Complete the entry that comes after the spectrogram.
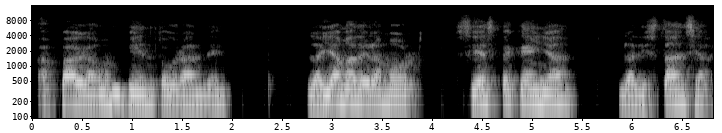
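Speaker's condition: Parkinson's disease; no tremor, fairly controlled, sudden difficulty swallowing and salivating about four months ago

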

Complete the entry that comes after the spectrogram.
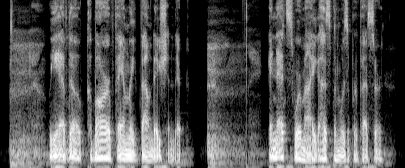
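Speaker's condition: Head and neck cancer, stage 4, into voice box

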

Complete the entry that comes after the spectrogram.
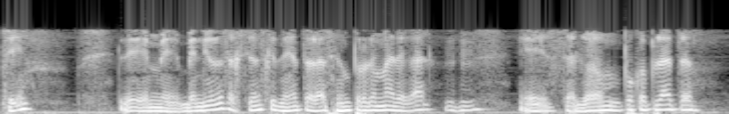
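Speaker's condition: Parkinson's disease; onset after returning to Bogotá, stooped hunched posture at times, loss of strength, weakness; neurologist care, walking, running and tennis exercise, felt stronger after two weeks; voice sometimes trembles, sometimes intelligible, sometimes not understood at all

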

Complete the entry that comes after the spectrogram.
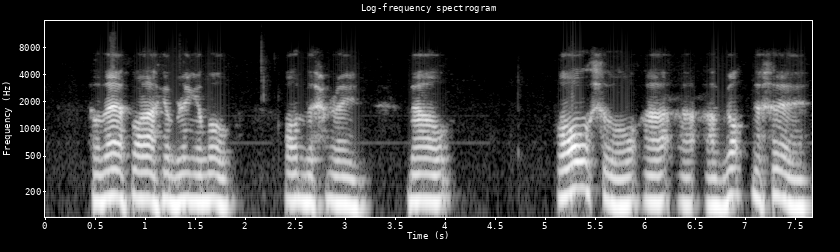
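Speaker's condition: Parkinson's; apologizes mid-sentence

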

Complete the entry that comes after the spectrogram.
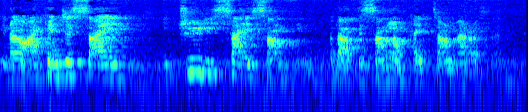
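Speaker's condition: No condition

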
